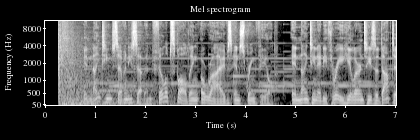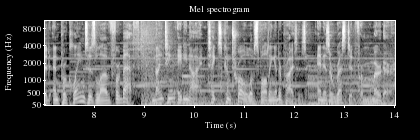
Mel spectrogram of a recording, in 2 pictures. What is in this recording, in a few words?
Radio Spot; Guiding Light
